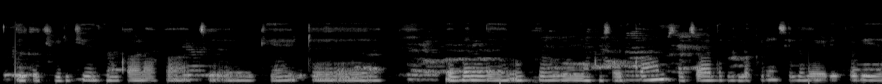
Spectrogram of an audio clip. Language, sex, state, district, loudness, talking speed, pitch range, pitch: Rajasthani, female, Rajasthan, Nagaur, -31 LUFS, 80 wpm, 180-200 Hz, 190 Hz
